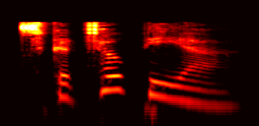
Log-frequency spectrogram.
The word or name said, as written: scotopia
